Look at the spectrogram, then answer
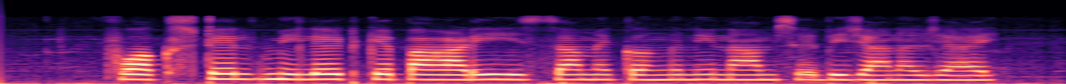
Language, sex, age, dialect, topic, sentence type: Magahi, female, 18-24, Southern, agriculture, statement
